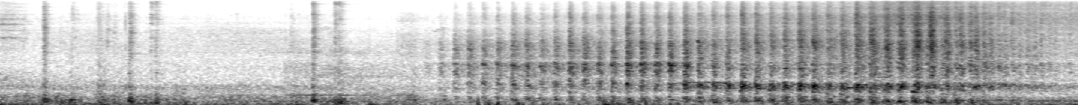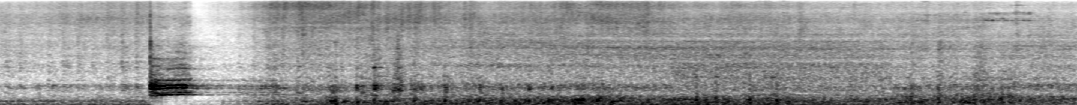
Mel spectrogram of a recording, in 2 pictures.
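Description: A train running on rails, with a rhythmic clatter of wheels building up through the first half. Just past halfway comes one short, loud toot, the loudest moment, followed by a steady rumble.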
